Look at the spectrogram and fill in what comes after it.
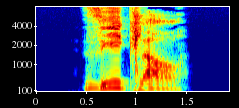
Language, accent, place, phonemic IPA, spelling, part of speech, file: German, Germany, Berlin, /ˈzeːklaːɐ̯/, seeklar, adjective, De-seeklar.ogg
- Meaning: seaworthy and ready to put to sea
